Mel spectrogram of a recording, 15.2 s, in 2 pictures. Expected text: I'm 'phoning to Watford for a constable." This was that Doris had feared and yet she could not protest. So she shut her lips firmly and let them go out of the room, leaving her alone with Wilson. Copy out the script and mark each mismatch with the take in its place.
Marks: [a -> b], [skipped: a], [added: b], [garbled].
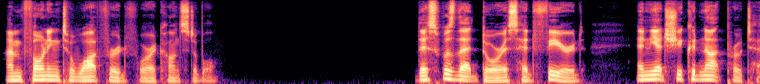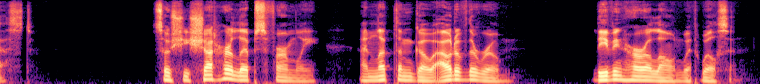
I'm 'phoning to Watford for a constable." This was that Doris had feared and yet she could not protest. So she shut her lips firmly and let them go out of the room, leaving her alone with Wilson.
